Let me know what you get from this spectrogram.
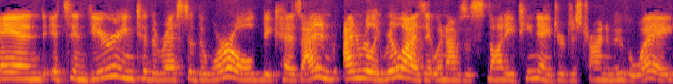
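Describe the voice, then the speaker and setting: Talking at a fairly quick pace, a woman with a Texan accent uses a fairly high pitch. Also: ordinary pitch variation. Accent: Texan American English. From Texas. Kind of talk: interview. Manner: casual, with many fillers and restarts.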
